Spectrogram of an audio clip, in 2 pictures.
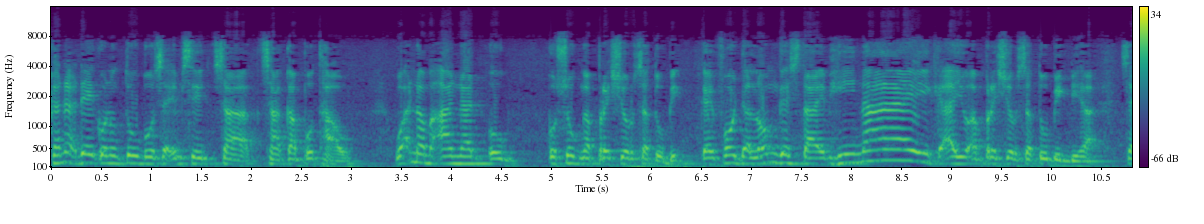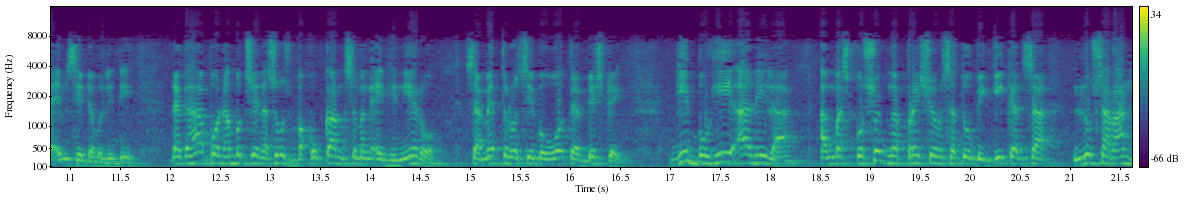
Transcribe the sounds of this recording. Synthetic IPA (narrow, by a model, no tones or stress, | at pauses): kɐnaʔd̪aʔɪkʊnʊŋt̪ubosaʔɛmsisasakampʊt̪ha̰w | waʔnamaʔaːnad̪̚ʊɡ̚ | kʊsʊɡ̚ŋapɾɛsjʊɾsat̪ubɪɡ̚kajfoɾd̪ɐlɔŋɡɛst̪ajmɦinajkaʔaːjʊʔɐŋpɾɛsjʊɾsat̪ubɪɡ̚dɪɦa̰ʔ | sɐʔɛmsid̪abɪld̪i | nʔɐɡaɦaːpʊnɐmʊt̪sianɐsʊʔʊsbakʊkaŋsɐmaŋaʔɪnɦɪnjɛɾo | sɐmɛt̪ɾosimowot̪ɛɾd̪ɪst̪ɾɪk̚t̪̚ | ɡɪbʊɦiʔanɪla | ʔaŋmaskʊsʊɡ̚ŋapɾɛsʊɾsɐt̪uːbɪɡːiːkansa | lʊsaɾan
